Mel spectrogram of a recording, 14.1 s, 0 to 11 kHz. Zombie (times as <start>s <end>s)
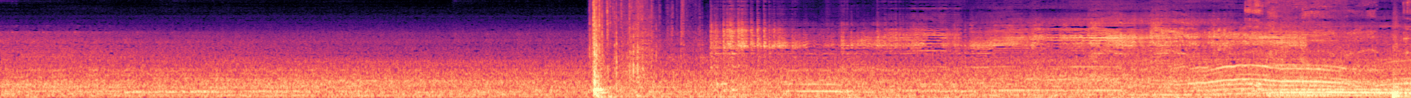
5.9s 14.1s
